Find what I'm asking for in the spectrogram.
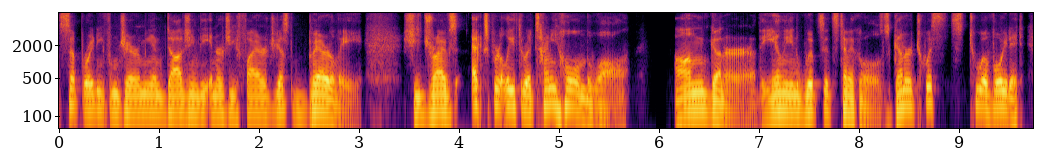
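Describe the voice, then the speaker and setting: Male table-read narrator: raspy, punchy, lively pitch swings, dry close sound. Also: dry recording. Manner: vivid, punchy reading of action. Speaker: narrator reading stage directions.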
